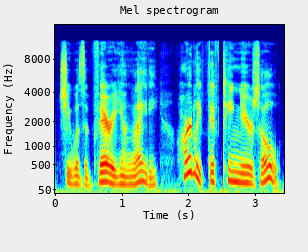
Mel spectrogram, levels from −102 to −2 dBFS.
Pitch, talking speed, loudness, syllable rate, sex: 165 Hz, 175 wpm, -19 LUFS, 4.7 syllables/s, female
